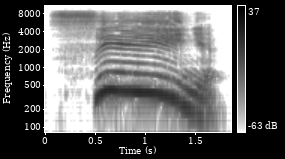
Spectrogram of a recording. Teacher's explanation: Наголос падає на перший склад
